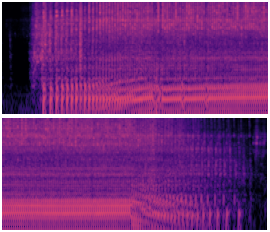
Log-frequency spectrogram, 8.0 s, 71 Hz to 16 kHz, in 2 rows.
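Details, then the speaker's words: 1970s Briggs & Stratton 4 hp single-cylinder on an air compressor, after a starter fix, started on choke: catches quickly, steady even thump with no misses, winds down smoothly; runs healthy. "okay I don't want to run too loud tonight but uh yeah that's pretty cool fires up and runs"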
